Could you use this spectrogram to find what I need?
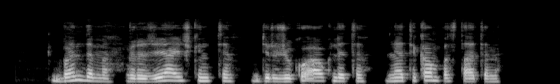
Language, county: Lithuanian, Vilnius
